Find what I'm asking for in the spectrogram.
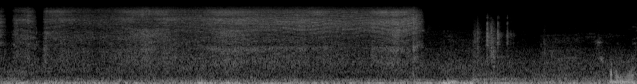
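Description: Steady close hiss of spray paint being applied in a thin coat to a John Deere 4520 compact tractor lift arm, cutting off after about four seconds and followed by a few short bursts.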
